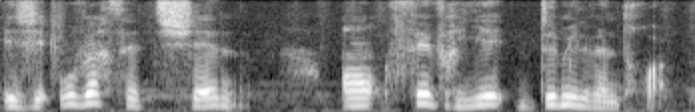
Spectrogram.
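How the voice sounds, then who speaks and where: A woman's normal speaking voice, medium in pitch, at a fairly slow pace with ordinary pitch variation. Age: 20s. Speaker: e-business consultant and vlogger. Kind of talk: casual vlog tutorial.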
